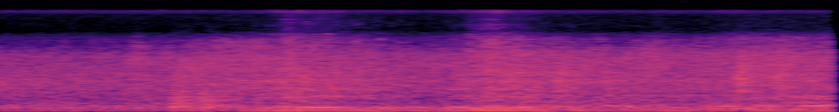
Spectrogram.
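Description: City street traffic: a passing motor vehicle's low engine rumble swells about a second in and fades near the end.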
